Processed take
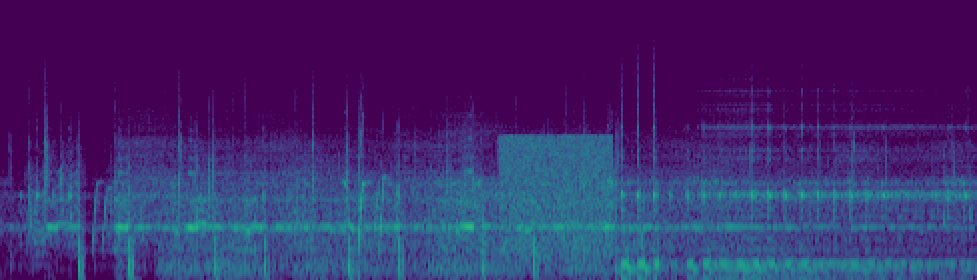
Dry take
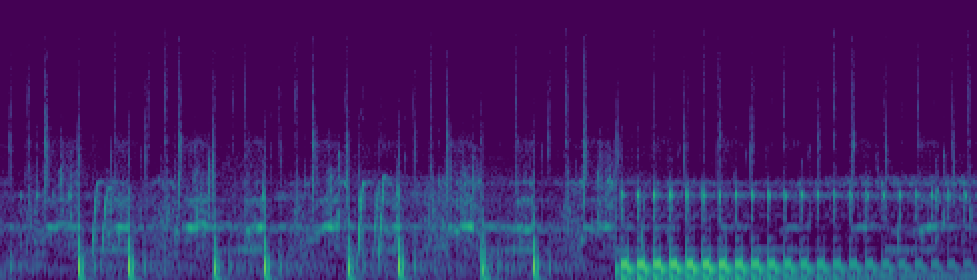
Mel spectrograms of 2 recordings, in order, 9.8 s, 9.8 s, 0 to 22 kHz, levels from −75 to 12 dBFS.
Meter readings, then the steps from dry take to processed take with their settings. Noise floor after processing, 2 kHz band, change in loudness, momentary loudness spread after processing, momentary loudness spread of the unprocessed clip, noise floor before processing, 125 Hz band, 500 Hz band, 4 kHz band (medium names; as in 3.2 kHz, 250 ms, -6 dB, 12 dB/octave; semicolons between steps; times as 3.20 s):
-40 dBFS, +4.5 dB, -5.0 dB, 7 LU, 17 LU, -45 dBFS, -13.5 dB, +2.0 dB, +7.5 dB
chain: three-band isolator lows -18 dB, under 350 Hz, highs -17 dB, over 2.7 kHz; random-step tremolo, depth 90%; saturation -27.5 dBFS, distortion -9 dB; echo that smears into a reverb 1043 ms, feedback 51%, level -5 dB; painted sound noise, 4.97–6.12 s, 200–3500 Hz -39 dBFS; trim +8 dB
